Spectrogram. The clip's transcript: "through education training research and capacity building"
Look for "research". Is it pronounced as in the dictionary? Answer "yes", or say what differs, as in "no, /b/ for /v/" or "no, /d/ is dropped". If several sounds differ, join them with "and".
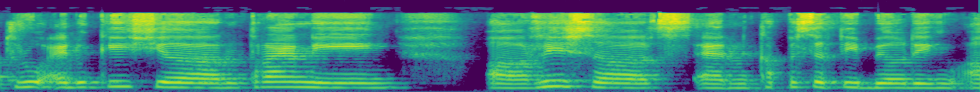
no, /s/ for /tʃ/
